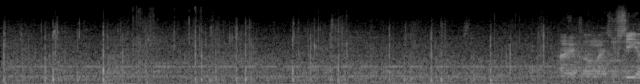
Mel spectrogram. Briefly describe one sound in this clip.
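Sneakers squeak and thud on a hard court in a large echoing gym.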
